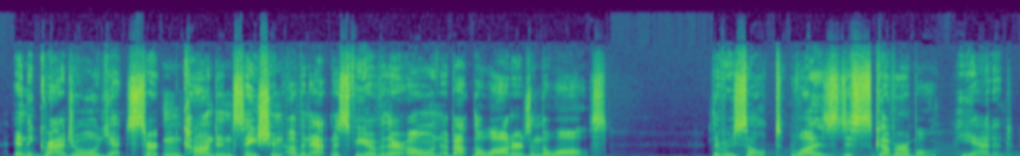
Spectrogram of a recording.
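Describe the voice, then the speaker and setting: A man reading a classic horror story aloud as literary narration, with measured, deliberate phrasing and dramatic pauses. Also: a little high, gravelly, no room sound. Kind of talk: literary audiobook-style narration.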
